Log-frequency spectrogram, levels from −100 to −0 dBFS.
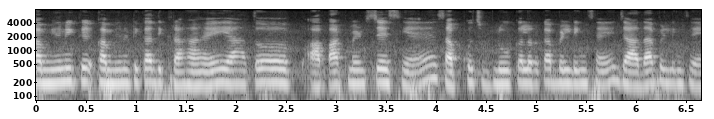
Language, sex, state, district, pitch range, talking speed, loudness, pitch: Hindi, female, Odisha, Khordha, 180-200 Hz, 190 wpm, -18 LUFS, 190 Hz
